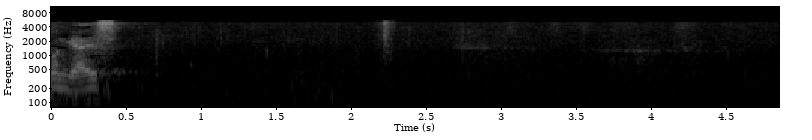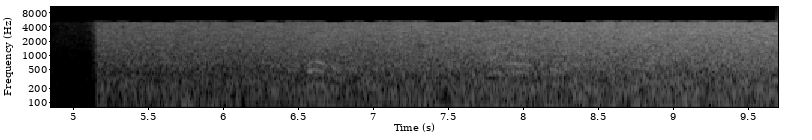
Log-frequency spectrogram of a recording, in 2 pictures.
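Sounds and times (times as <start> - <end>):
speech: 0.0 - 0.6
river rapids above the falls beside Goat Island: 5.2 - 9.6.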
